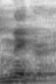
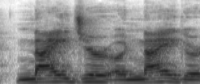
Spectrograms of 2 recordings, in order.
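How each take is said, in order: First: Short i and hard g, rhyming with "bigger"; first vowel short, as in "big"; claimed correct pronunciation. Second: "Niger" with a long i, as in "eye"; mistaken pronunciation. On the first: Showing viewers the Bible word, claimed short-i pronunciation. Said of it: "It's actually pronounced". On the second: Correcting what people say, mistaken long-i "Niger". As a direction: say "Niger" with a long first vowel. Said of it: "and it's not". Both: Shown as a demonstration.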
